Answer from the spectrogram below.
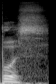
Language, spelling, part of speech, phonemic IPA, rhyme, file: German, Bus, noun, /bʊs/, -ʊs, De-Bus.ogg
- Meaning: 1. bus (public transport) 2. bus (on a computer mainboard)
